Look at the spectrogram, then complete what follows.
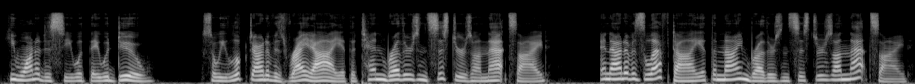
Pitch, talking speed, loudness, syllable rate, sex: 190 Hz, 260 wpm, -18 LUFS, 5.6 syllables/s, female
